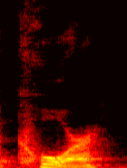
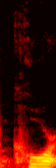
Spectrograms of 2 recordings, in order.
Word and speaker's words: Corps: area often called the Corps yes I know that's not how it looks but I promised that P is silent often called the Corps of Discovery the group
